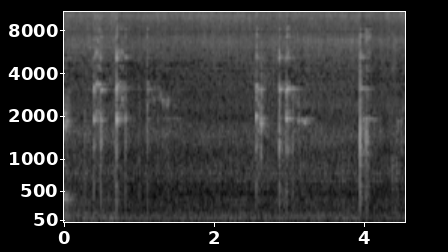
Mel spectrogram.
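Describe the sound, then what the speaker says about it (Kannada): Ginger garlic paste and onions fry in a pan for pepper chicken, a soft steady sizzle broken by a few sharp scrapes and clinks of a spoon stirring against the metal, close and without talk. "ಅದಕ್ಕೆ 1 ಟೇಬಲ್ ಸ್ಪೂನು ಶುಂಠಿ ಬೆಳ್ಳುಳ್ಳಿ ಪೇಸ್ಟ್ ಆ್ಯಡ್ ಮಾಡ್ಕೊಳ್ಳೋಣ."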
